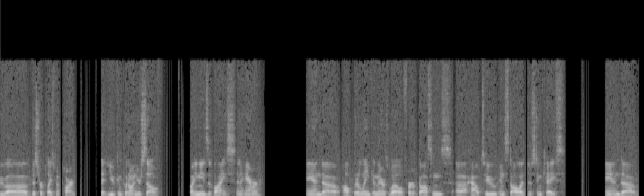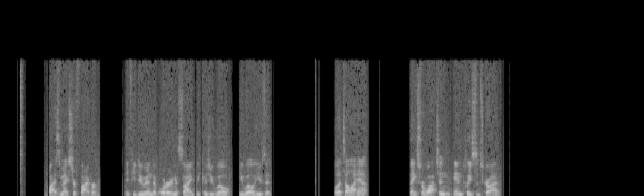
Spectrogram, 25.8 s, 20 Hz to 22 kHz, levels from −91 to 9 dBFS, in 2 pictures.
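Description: Low bit depth without dither runs through the whole clip, from start to finish. The audio carries a grainy, signal-dependent distortion sitting around 20 dB below the sound itself. The likely cause is that the samples were rounded to a coarse grid, which fits about 6 bits, with no dither added first. Because the rounding error tracks the waveform rather than spreading as neutral noise, it is heard as grit riding on the sound.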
